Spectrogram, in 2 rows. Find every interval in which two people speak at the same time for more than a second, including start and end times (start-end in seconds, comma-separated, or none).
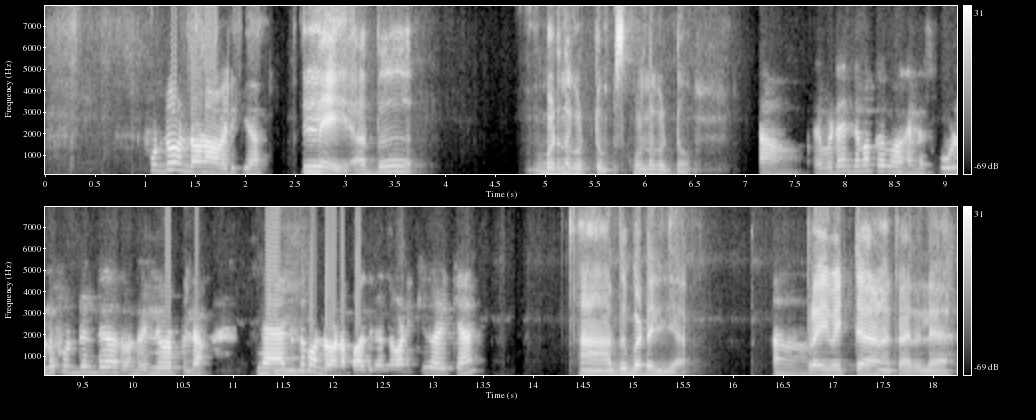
none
